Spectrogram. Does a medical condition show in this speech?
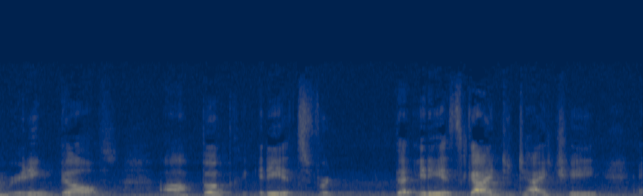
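Yes: multiple sclerosis; balance and fatigue improved with tai chi.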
